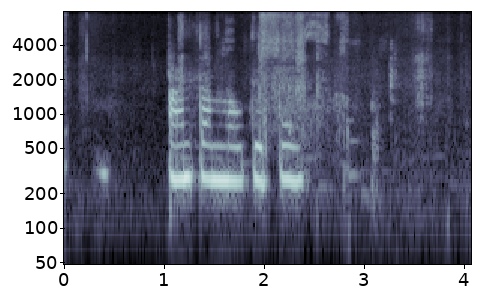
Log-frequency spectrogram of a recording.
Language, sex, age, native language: Icelandic, male, 8, Icelandic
